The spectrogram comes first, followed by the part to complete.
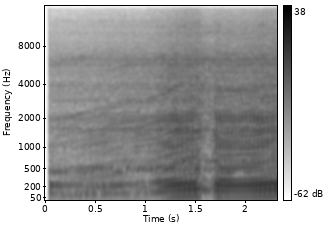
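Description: A vehicle engine revving, its pitch climbing slowly and growing louder about a second in. The pitch dips briefly about one and a half seconds in, then climbs again.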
